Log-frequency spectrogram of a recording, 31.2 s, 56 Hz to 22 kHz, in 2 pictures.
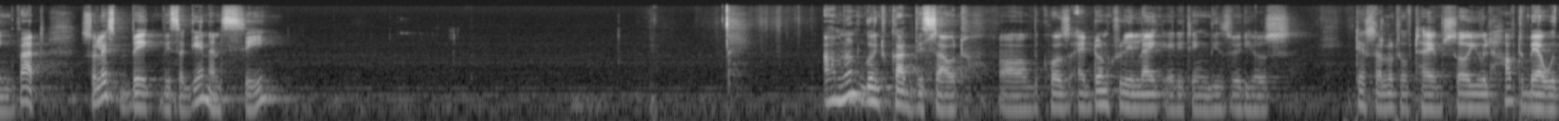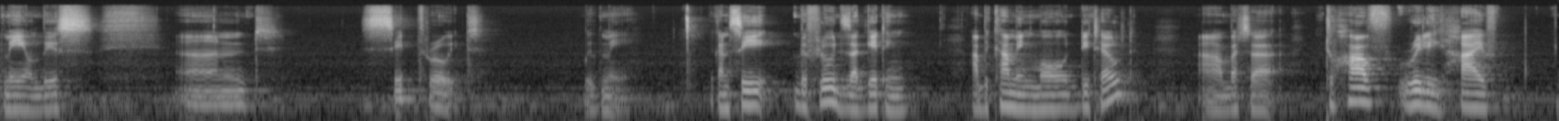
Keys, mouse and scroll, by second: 3.6 scroll down 1, 4.0 scroll up 1, 17.8-31.1 right drag.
